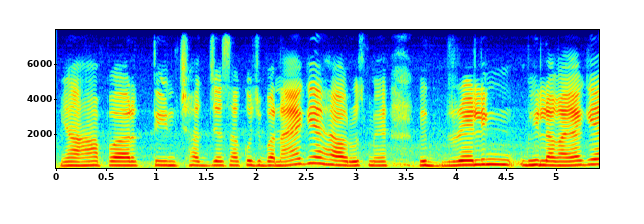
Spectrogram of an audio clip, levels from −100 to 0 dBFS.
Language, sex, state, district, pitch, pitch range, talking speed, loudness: Hindi, female, Jharkhand, Palamu, 235 Hz, 225-255 Hz, 165 wpm, -13 LUFS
